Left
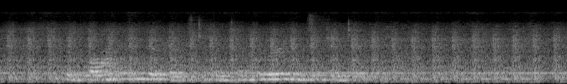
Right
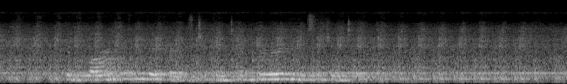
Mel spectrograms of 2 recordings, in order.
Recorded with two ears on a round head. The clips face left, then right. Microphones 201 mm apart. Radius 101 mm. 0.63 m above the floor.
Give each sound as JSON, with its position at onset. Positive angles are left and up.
{"t": 0.7, "sound": "a woman speaking", "side_deg": -10, "distance_m": 1.2}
